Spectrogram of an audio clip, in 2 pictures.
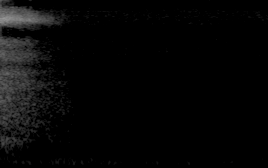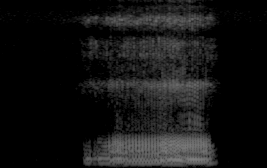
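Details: Mister Cree, a sleeping French bulldog: one loud, rattling, snorting snore after a quiet stretch.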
